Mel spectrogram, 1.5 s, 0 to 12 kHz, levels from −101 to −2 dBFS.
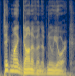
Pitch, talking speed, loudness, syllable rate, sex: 105 Hz, 240 wpm, -17 LUFS, 5.8 syllables/s, male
